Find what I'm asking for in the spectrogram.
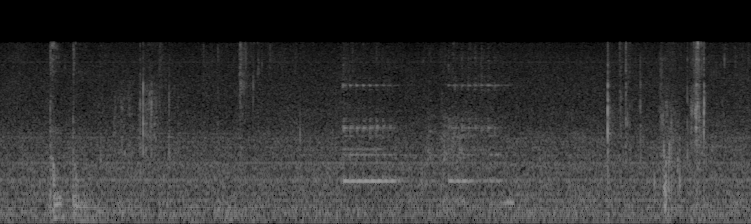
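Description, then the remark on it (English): A phone ringtone chimes in two short electronic bursts, a steady mid-high tone with a buzzy edge, faint over a low background hiss and a few scattered clicks. “If that was my ringtone, I would never hear it.”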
